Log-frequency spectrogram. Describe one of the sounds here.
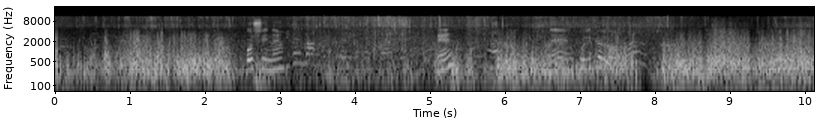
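Small waves lap gently on a pebbly shore.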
